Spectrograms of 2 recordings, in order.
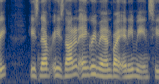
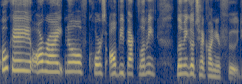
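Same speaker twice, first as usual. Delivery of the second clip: higher-pitched, placating customer-service voice; polite brush-off; 7 semitones higher than usual. Retold or imitated. Server excusing herself from a talkative customer, high placating politeness. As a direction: soothe the customer while edging away.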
